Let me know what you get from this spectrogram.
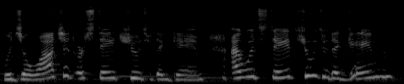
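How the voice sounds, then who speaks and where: A woman hosting a casual livestream chat, talking in an animated, giggly, rambling way as a hobby voice actor. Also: sits high, moderate pace. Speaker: streamer and host who voices comic dubs. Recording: lofi music playing behind. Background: soft lofi background music.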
